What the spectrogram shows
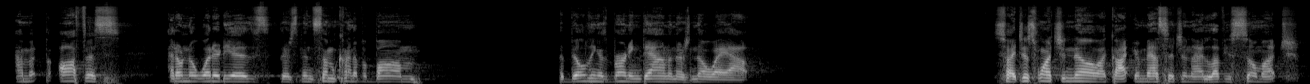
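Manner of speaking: normal talking voice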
